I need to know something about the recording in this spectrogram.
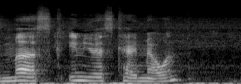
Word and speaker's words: muskmelon: mentioned the other night about a mushroom we call it but the pronunciation is really is musk musk melon this is one of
